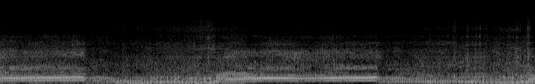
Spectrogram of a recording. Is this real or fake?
fake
